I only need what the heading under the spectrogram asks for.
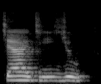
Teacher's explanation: asal lidah kat bawah bila nak sebut bunyi ja dia akan naik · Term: tengah-tengah lidah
